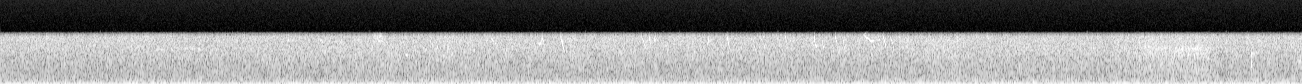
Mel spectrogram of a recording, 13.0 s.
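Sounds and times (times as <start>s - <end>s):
steady hiss: 0.0s - 13.0s
high bird chirps: 7.2s - 9.2s.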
